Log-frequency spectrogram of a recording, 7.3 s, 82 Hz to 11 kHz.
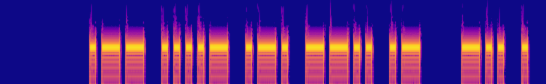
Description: Morse code, heard as a keyed tone, about 14 wpm, 700 Hz. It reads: W4RZA DE
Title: Practice QSO - Exchange 4 - Ending - 15wpm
